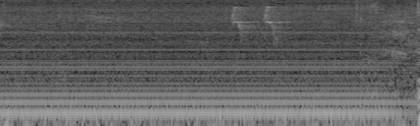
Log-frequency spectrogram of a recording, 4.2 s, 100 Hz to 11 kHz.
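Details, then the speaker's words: Subaru Forester with the engine off, buzzing heard near the wheel. Steady low buzz at one pitch without pulsing; reportedly a fuel pump related noise that runs for about 15 minutes after shutdown. "apparently there's some type of thing to do with the like the fuel pump that just creates this noise when the car is off and it goes on for like 15 minutes"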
